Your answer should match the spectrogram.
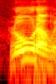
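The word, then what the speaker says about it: ρ: 뭐 목이 아파 이렇게 이렇게 누워져 있는 형태 로우라고 읽어요 로우로 어 로우 로우라고 하고 단면적은 사이즈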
